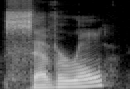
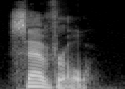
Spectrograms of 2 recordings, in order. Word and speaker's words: several: Like it's not several, it's several. You just skip the syllable.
